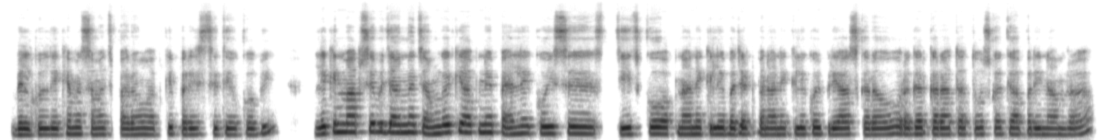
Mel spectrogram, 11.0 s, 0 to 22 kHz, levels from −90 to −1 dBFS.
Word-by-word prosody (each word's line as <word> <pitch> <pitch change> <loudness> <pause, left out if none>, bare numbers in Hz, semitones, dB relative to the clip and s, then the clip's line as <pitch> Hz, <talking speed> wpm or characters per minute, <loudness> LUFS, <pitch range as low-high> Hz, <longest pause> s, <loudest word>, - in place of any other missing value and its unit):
बिल्कुल, 165 0 +2
देखिए 170 +2 -1
मैं 185 - 0
समझ 175 -1 -4
पा 165 - -2
रहा 165 +1 -1
हूँ 175 0 -2
आपकी 170 +2 -4
परिस्थितियों 170 0 -2
को 170 0 -3
भी 195 +6 -3 0.4
लेकिन 195 +6 +4
मैं 235 - +4
आपसे 235 +1 +1
भी 245 - +1
जानना 230 -1 +3
चाहूँगा 205 0 +3
कि 245 - +3
आपने 230 0 +2
पहले 195 +1 0
कोई 195 0 +5
सी 200 0 0 0.5
चीज़ 180 0 +3
को 190 0 +5
अपनाने 185 0 -1
के 180 - -2
लिए 180 0 +5
बजट 180 +1 0
बनाने 175 0 -1
के 175 +1 -7
लिए 180 - +3
कोई 180 0 +2
प्रयास 175 0 -1
करा 170 0 -2
हो? 175 +3 -1
और 190 - 0
अगर 185 +1 +1
करा 175 0 +1
था - - +1
तो 175 0 -5
उसका 180 0 -5
क्या 180 0 -3
परिणाम 175 -1 -2
रहा? 180 +10 -5
180 Hz, 240 wpm, -23 LUFS, 175-195 Hz, 0.5 s, कोई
